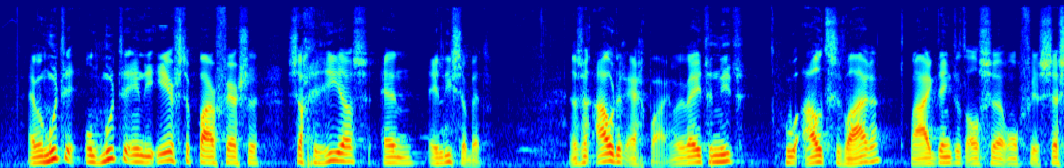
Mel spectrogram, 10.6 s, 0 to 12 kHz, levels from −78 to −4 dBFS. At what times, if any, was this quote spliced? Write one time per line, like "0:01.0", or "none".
none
